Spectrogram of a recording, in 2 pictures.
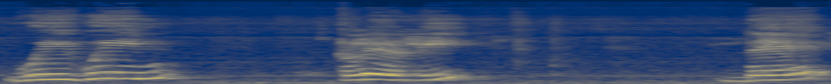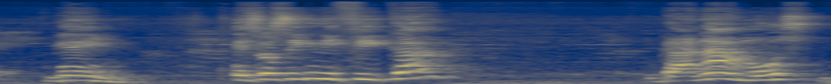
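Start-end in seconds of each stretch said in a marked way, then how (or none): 0.0-4.8 spaced-out dictation for learners; word-by-word model. Shown as a demonstration. Teacher reading an English example to learners, word by word. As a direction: say it word by word, pausing between.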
